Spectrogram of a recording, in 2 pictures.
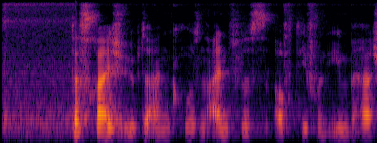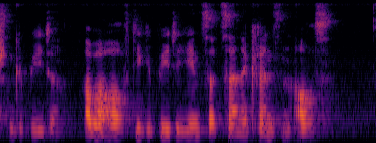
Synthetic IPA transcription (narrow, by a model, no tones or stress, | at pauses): d̥asʁaɪçʔyːp̚tə̰ʔa̰ɪnənɡʁoːsn̩ʔa̰ɪnflʊsʔaʊfd̥iːfɔnʔḭːmbəɦɛɐʃtn̩ɡəbiːtə | ʔaːbɐaʊfd̥iːɡəbiːtəjeːnzaɪt͡sz̥aɪnɐɡʁɛnt͡sn̩ʔa̰ʊs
